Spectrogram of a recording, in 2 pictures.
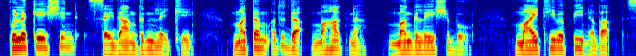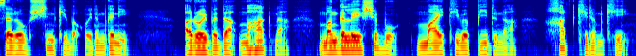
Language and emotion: Manipuri, neutral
